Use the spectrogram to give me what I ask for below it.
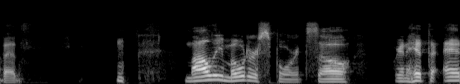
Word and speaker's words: Mahle: And for all of our podcast listeners, Molly is spelled Mahle.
